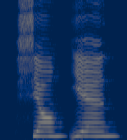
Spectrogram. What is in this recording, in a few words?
"xiang1 yan1", Chinese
